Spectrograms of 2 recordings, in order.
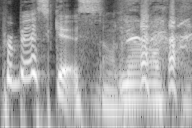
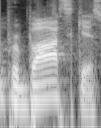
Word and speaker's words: proboscis: like well in this fantasy universe maybe it's pronounced probiscus no friend you're not over bisque is my sweet friend no proboscis with an proboscis is a flower this the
